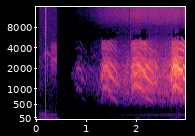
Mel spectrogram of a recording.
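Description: A gull gives three harsh, drawn-out cries, each falling at the end, about one every half-second to second, after a sharp click at the start.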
